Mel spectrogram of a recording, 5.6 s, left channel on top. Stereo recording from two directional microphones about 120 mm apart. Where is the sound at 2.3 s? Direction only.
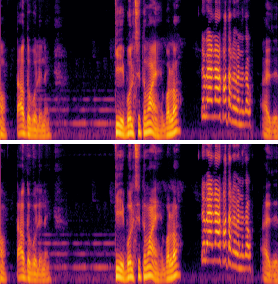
20° left (ahead or behind).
